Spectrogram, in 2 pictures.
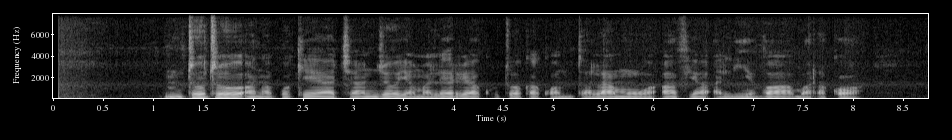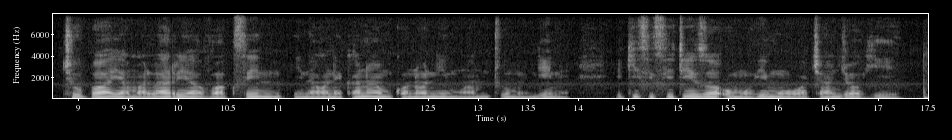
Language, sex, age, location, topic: Swahili, female, 18-24, Nairobi, health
